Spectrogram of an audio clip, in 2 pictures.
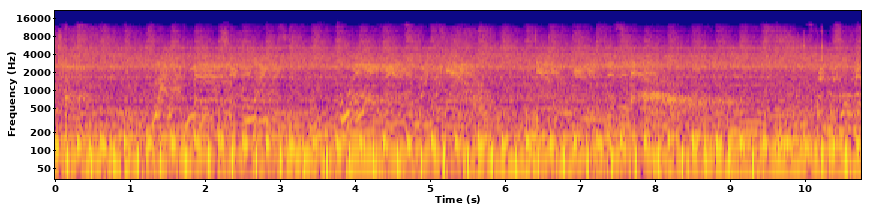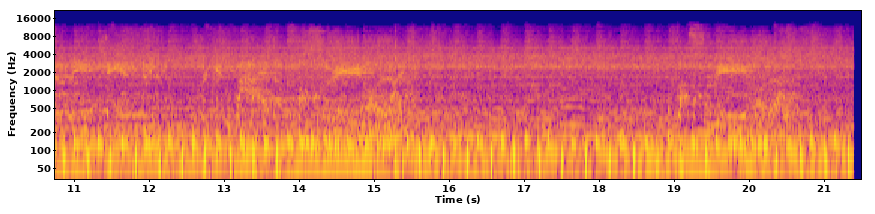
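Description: Harsh, screamed vocals ride over a loud, dense wall of distorted guitars and pounding drums, continuous for the whole stretch with no pauses.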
